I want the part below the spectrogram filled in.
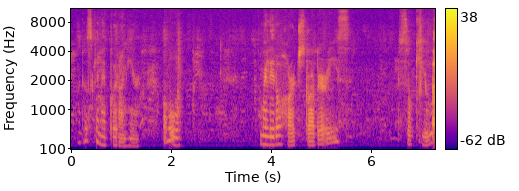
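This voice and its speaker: A soft-spoken woman at a very slow pace, with long, frequent pauses, big swings in loudness and noticeable background noise. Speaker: home cooking vlogger. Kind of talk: cooking tutorial. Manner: hesitant.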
